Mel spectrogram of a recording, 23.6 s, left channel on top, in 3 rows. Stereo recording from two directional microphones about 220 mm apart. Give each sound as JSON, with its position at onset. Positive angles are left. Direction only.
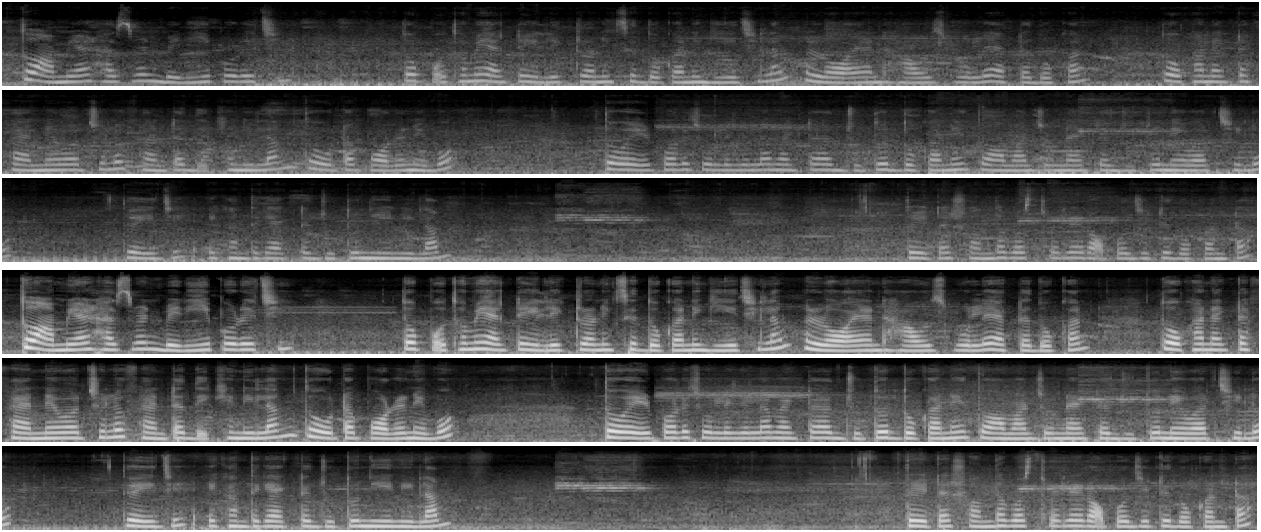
{"t": 0.1, "sound": "a woman's voice", "side_deg": -45}
{"t": 21.3, "sound": "a woman's voice", "side_deg": -35}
